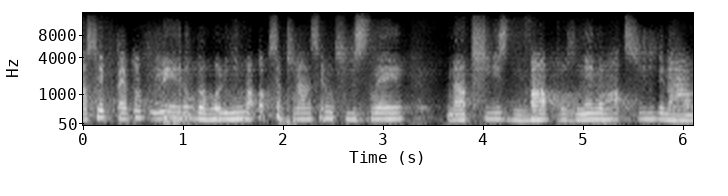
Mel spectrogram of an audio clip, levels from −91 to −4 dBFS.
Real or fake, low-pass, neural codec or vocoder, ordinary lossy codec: fake; 14.4 kHz; codec, 44.1 kHz, 0.9 kbps, DAC; Opus, 64 kbps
